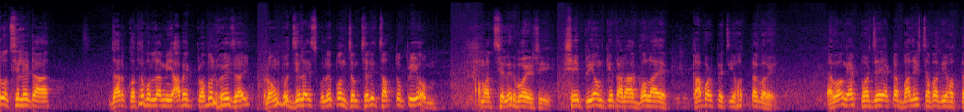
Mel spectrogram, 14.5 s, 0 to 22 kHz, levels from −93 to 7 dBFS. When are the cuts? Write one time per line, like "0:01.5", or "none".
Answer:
none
